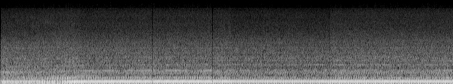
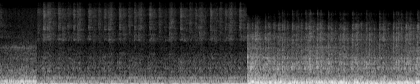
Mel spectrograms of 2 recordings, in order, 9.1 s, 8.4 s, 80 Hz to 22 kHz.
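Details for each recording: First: Freshly assembled small block V8 with Comp Cams XE268 cam, new lifters and pushrods, in an '85 C10, first start and cam break-in at about 2,500 rpm, good oil pressure: steady, even drone, no knocks, ticks or misses. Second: Freshly built small block V8 with Comp Cams XE268 cam in an '85 C10, after 25-minute cam break-in at 2,500 rpm: lumpy, loping idle barely hanging on, won't idle on its own until throttle screw turned in; timing and carb not yet tuned.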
